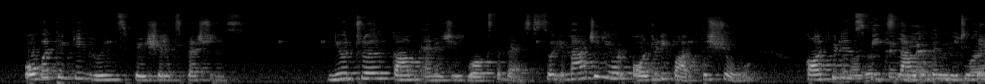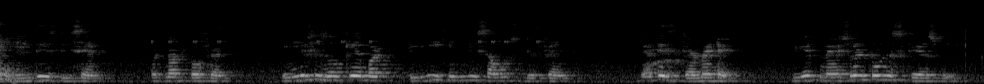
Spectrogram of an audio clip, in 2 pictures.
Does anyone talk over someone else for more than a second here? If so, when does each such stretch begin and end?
8.3-10.0

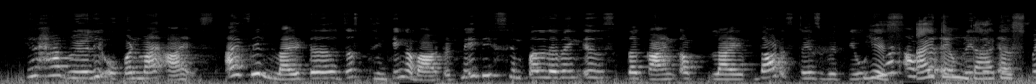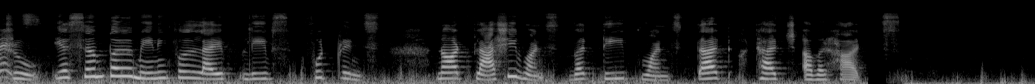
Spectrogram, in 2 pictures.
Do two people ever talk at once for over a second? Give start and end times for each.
8.7-10.5

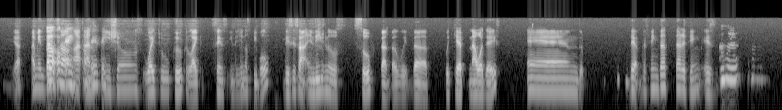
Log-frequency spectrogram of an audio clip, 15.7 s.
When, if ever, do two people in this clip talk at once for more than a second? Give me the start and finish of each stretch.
0.9-2.1

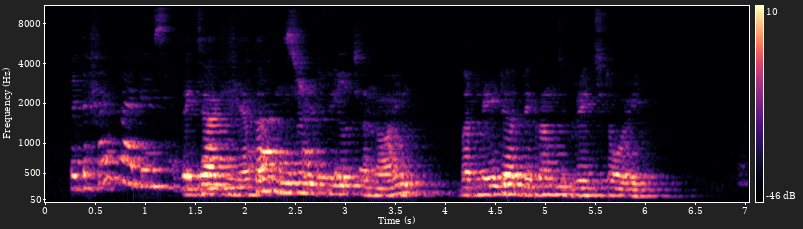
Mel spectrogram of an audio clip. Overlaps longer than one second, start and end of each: 1.4-3.4

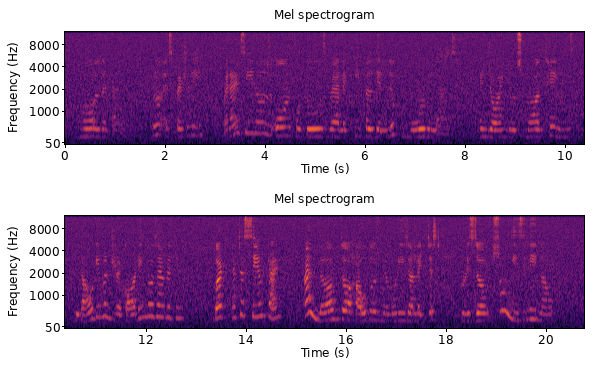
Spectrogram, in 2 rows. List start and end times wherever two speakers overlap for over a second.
none

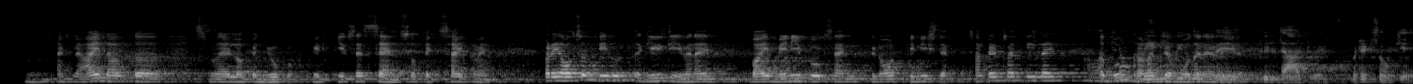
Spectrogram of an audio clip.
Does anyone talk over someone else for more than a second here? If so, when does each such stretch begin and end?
11.0-12.4

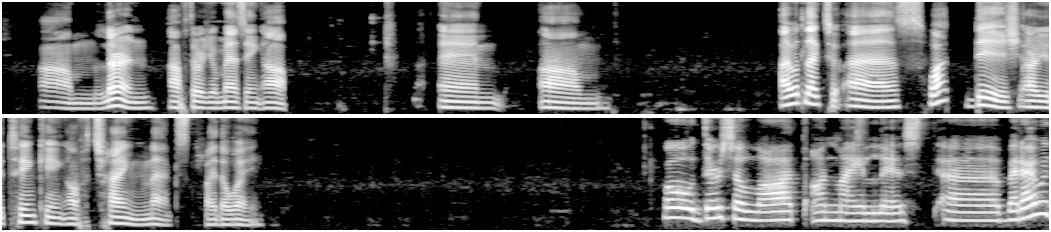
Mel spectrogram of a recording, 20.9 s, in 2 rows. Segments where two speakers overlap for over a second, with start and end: none

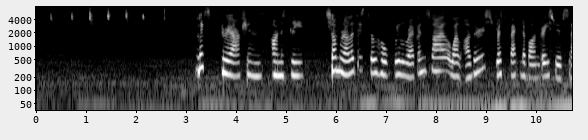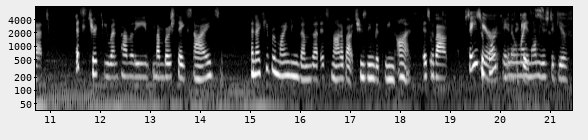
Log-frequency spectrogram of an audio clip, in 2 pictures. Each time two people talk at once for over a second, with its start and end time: 19.5-20.9

